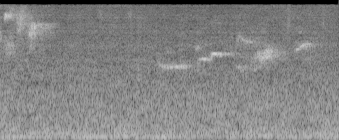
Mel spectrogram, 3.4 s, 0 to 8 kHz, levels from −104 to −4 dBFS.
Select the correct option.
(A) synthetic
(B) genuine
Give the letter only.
A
